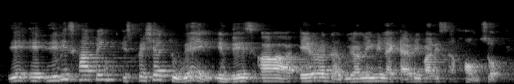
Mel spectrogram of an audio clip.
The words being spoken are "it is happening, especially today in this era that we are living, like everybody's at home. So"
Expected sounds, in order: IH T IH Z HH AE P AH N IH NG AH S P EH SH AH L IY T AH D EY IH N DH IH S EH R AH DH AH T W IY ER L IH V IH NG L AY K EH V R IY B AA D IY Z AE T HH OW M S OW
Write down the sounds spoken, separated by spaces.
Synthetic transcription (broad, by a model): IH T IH S HH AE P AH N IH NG AH S P EH SH AH L IY T AH D EY IH N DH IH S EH R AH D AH T W IY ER L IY V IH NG L AY K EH V R IY B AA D IY S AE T HH OW M S OW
